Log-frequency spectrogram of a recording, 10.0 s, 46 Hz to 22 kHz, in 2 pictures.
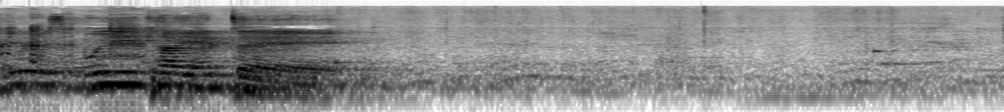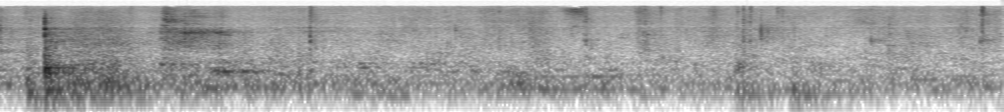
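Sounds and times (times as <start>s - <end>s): faint audience murmur: 0.0s - 10.0s.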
